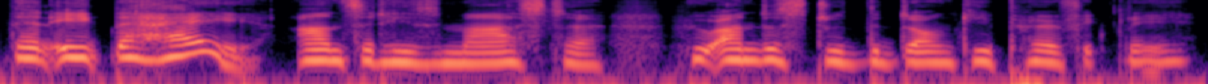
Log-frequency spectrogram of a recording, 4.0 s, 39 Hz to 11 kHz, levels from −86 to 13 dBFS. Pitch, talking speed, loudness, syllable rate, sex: 185 Hz, 180 wpm, -18 LUFS, 5.5 syllables/s, female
